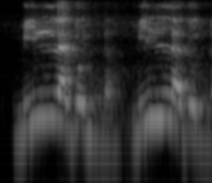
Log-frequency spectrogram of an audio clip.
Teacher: كان اللام خدت مكان النون الساكنه بقت مل، ميلادن، ميلادن، مفيش غنه، ميلادن على طول. · Term: ادغام كامل بدون غنه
